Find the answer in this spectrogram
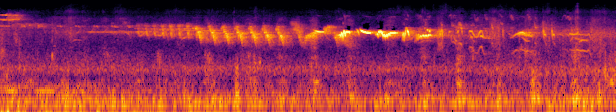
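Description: A songbird singing: a fast trill of high notes, then warbling chirps, about two to four seconds in.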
